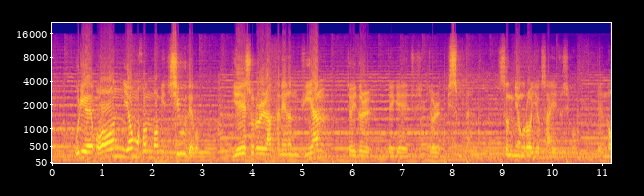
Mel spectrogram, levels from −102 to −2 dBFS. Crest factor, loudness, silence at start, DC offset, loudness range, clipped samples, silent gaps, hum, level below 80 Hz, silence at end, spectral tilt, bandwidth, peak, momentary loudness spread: 10 dB; -10 LUFS; 0 s; under 0.1%; 5 LU; 2%; none; none; -36 dBFS; 0 s; -3 dB/octave; over 20 kHz; 0 dBFS; 13 LU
